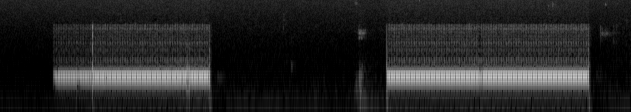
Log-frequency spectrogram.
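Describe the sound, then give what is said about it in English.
A telephone dial tone sounds as two long, steady, buzzy tones separated by a silent gap, with a brief click just before the second tone, heard on a call that was misdialed. “I have to try dialing that number again. I must have misdialed.”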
